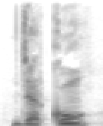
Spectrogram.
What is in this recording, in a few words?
"jarkuñ", Apatani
